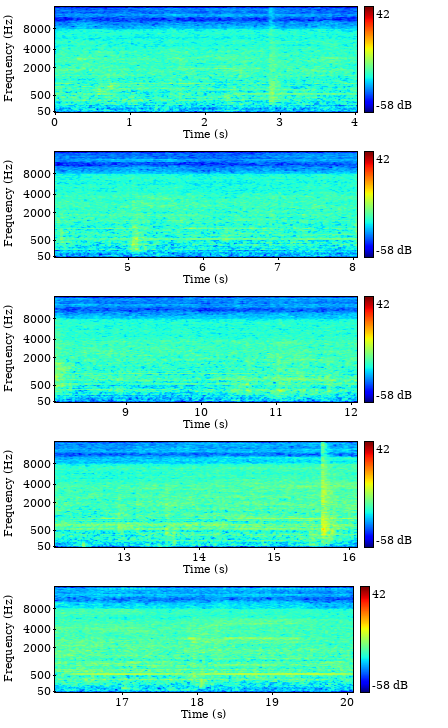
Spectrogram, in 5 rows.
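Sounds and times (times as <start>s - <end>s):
robot vacuum whirring: 8.0s - 20.0s.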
